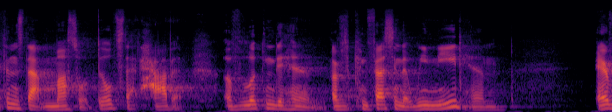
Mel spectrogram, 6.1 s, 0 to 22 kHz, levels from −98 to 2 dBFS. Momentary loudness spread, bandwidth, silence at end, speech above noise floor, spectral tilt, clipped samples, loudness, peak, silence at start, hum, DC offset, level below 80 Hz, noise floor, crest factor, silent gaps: 14 LU; 16 kHz; 0 s; 34 dB; -4.5 dB/octave; under 0.1%; -43 LUFS; -22 dBFS; 0 s; none; under 0.1%; under -90 dBFS; -78 dBFS; 22 dB; none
